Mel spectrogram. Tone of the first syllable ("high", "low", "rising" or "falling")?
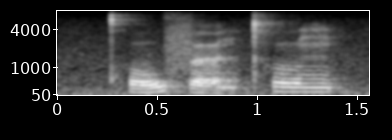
rising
